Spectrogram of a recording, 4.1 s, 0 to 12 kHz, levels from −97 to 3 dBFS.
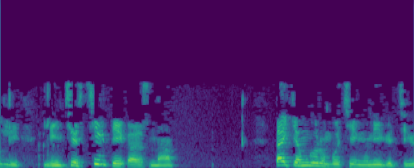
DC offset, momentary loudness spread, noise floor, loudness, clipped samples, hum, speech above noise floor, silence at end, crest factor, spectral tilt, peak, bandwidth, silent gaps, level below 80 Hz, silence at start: under 0.1%; 9 LU; -69 dBFS; -25 LUFS; under 0.1%; none; 44 dB; 0 s; 18 dB; -5.5 dB/octave; -8 dBFS; 6.4 kHz; none; -76 dBFS; 0 s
